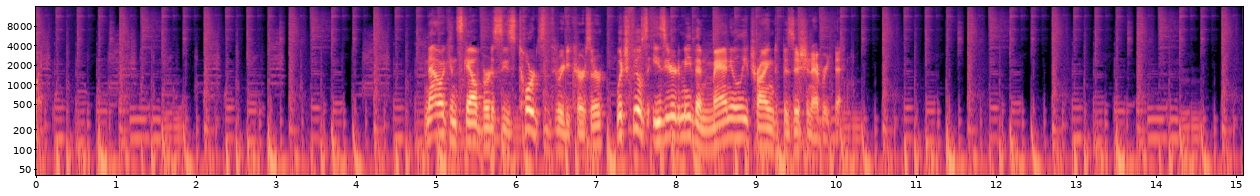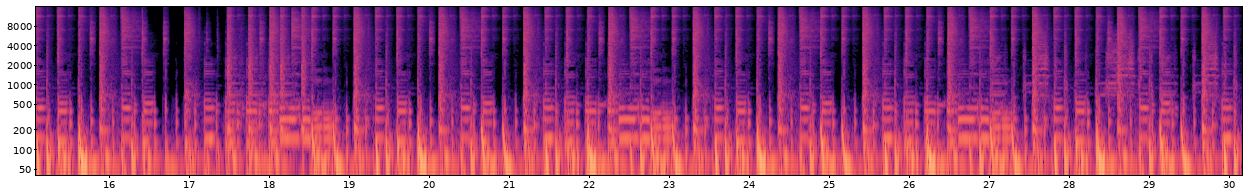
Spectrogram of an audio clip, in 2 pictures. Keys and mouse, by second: 0.2-8.9 drag, 0.2 typing, 2.9 Tab, 4.2 middle click, 4.2 right click, 4.3 KP_1, 6.0 shift+middle click, 6.0 shift+right click, 7.1 s, 8.9-12.0 middle drag, 9.1 s, 12.0 click, 12.3 middle click, 13.4 s, 14.4 click, 14.5 Tab, 16.6-20.9 middle drag, 18.4 KP_1, 20.9-21.8 drag, 21.8-24.8 shift+middle drag, 24.8 click, 24.9 middle click, 25.1 Tab, 25.6 click, 26.0 middle click, 26.4 click, 27.1-30.1 middle drag, 27.1 KP_3, 29.5 g.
